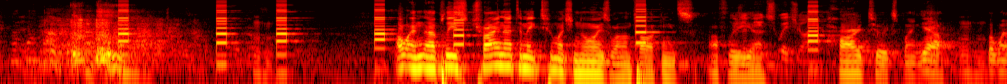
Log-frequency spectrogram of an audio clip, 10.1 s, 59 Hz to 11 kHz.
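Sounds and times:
telephone keypad beeps: 1.2s - 1.4s, 2.2s - 3.2s, 3.8s - 4.0s, 6.4s - 6.7s, 8.1s - 8.4s.

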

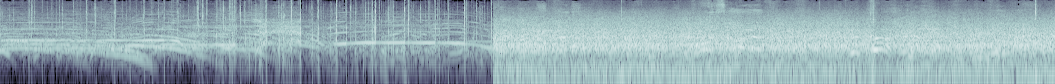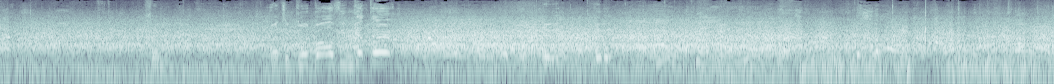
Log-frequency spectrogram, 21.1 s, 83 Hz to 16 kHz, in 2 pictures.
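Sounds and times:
people clapping: 0.0s - 5.8s, 14.2s - 21.0s
crowd shouting: 0.0s - 21.0s
open-air field ambience: 0.0s - 21.0s
distant players shouting: 3.7s - 21.0s.

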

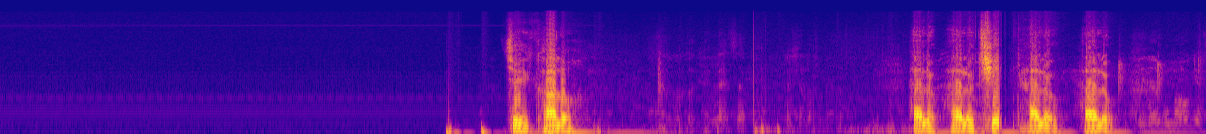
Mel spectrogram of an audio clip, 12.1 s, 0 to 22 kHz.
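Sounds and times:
microphone thumps: 4.4s - 5.0s
faint distant voices: 5.8s - 9.7s.

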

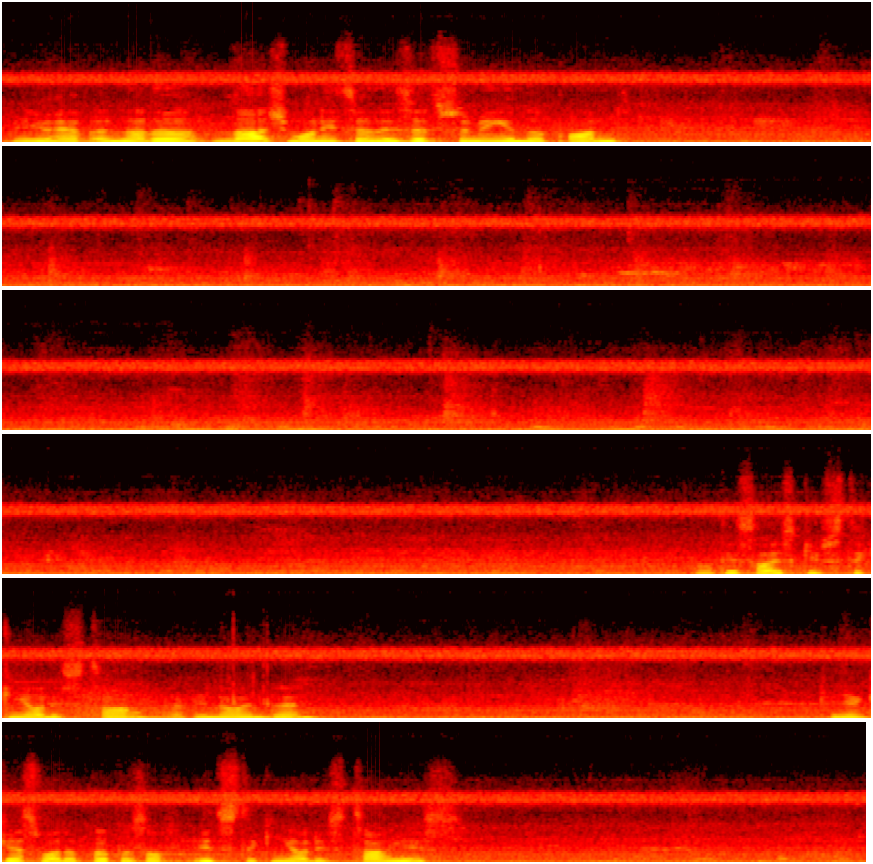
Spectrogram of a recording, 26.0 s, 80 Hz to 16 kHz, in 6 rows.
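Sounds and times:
faint low hum: 0.0s - 26.0s
insects droning: 0.0s - 26.0s.

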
